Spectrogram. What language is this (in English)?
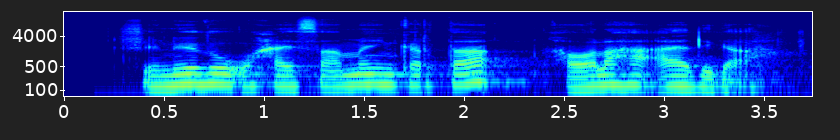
Somali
